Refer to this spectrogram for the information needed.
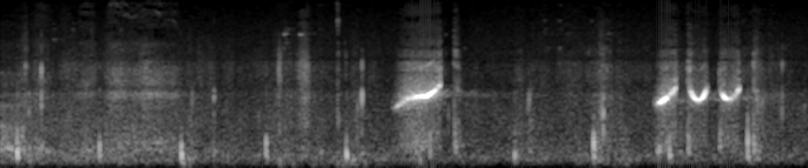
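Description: A person whistles to call a dog: one loud rising whistle, a short pause, then three quick rising whistles in a row, with faint footsteps crunching underneath.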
